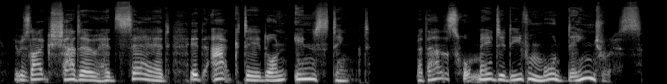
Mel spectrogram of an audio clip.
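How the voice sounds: Here is a natural reading voice with ordinary pitch variation. The background is quiet.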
